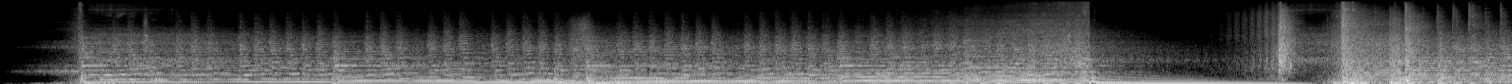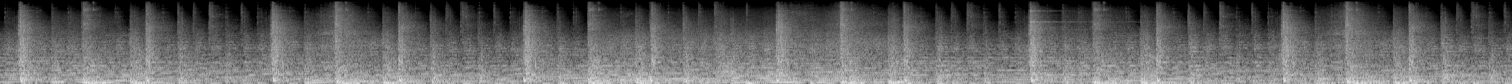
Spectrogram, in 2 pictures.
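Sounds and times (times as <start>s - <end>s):
epic sports music: 0.8s - 30.2s.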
